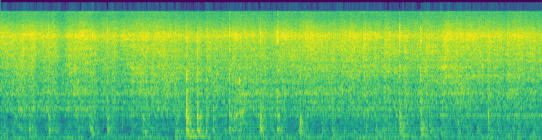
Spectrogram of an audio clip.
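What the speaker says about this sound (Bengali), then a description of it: "মাংসটা দিয়ে নেব। দিয়ে এটাকে ভালোভাবে কষিয়ে নেব।" Chicken pieces sauté in a hot pan for a mildly spiced chicken curry, a continuous loud sizzle with repeated spatula scrapes and clacks from stirring, close up and without speech.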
